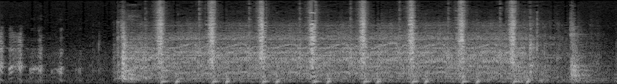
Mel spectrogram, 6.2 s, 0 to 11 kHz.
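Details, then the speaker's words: Hamm DV3K roller/packer bought as inoperable at auction, being cranked while trying to get it off the trailer: the starter turns it in steady puffs about twice a second and it pumps oil, but it never fires. "obviously she not firing"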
